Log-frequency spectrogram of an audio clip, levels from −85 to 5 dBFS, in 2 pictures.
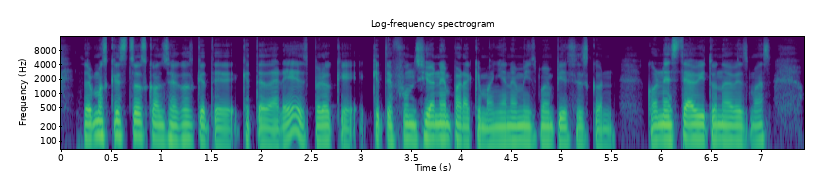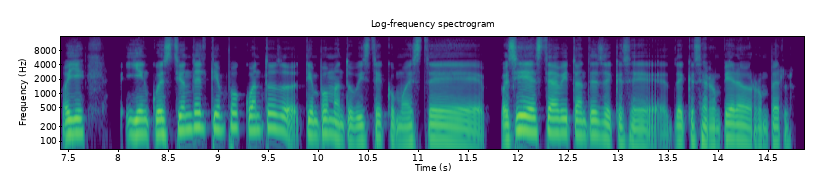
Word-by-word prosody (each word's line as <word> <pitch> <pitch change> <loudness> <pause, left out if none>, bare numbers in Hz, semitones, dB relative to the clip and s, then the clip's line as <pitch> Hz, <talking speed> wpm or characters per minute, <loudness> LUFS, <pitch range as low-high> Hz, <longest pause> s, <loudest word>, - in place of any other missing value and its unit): Esperemos 130 +3 +2
que 135 - +1
estos 130 -1 +1
consejos 110 -1 0
que 105 -1 0
te 95 -1 -4
que - - -5
te 95 - -2
daré, 95 +5 0
espero 105 -2 0
que - - -7
que - - -2
te 105 - -2
funcionen 115 +1 +2
para 105 -2 0
que 100 - -3
mañana 100 +3 0
mismo 105 0 0
empieces 100 0 -2
con 90 0 -6 0.3
con 105 +3 +1
este 110 +2 +4
hábito 110 0 +3
una 110 -1 +2
vez 105 -2 -1
más. 110 +3 -5 0.3
Oye, 145 +3 +3 0.4
y 140 +1 +3
en 140 - +1
cuestión 145 +6 +2
del 195 -1 +1
tiempo, 185 +1 -1
¿cuánto 170 -1 +1
tiempo 135 +1 0
mantuviste 110 -2 -2
como 100 -2 -4
este, 100 - -1
pues 110 - +2
sí, 170 +1 +8
este 155 0 +3
hábito 150 -1 +2
antes 135 0 0
de 115 - 0
que 100 - -4
se 90 -7 -5
de 105 - -1
que 105 - -5
se 100 0 -2
rompiera, 110 +4 0
o, - - -1
romperlo? 95 +1 -6
110 Hz, 205 wpm, -24 LUFS, 100-135 Hz, 0.4 s, sí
